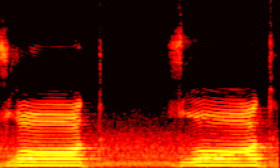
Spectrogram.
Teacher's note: Zad pronounced from the sides of the tongue touching the roots of the upper molar top back teeth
